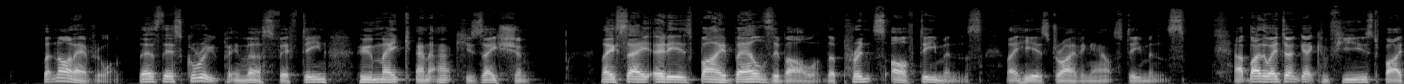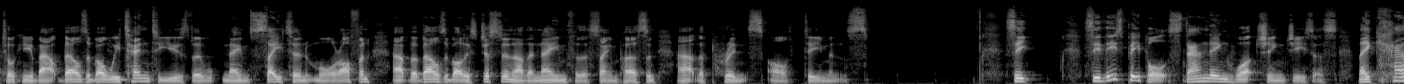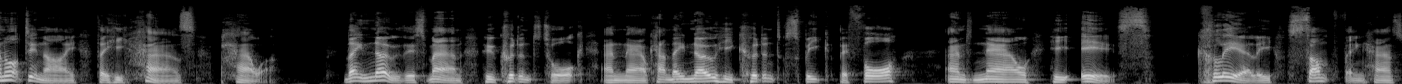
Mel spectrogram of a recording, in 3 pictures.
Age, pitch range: 40-59, 90-125 Hz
